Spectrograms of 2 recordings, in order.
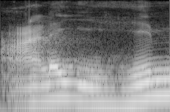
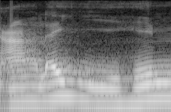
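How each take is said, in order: The two takes are said the same way.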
